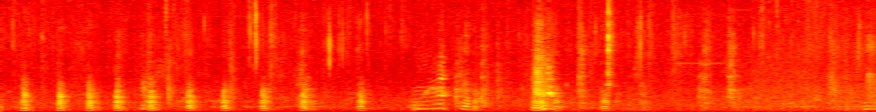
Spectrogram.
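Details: Blue eared pheasant (Crossoptilon auritum) at a pheasant nursery gives a run of about a dozen harsh, nasal notes, roughly three per second, then a few scattered squealing calls.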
